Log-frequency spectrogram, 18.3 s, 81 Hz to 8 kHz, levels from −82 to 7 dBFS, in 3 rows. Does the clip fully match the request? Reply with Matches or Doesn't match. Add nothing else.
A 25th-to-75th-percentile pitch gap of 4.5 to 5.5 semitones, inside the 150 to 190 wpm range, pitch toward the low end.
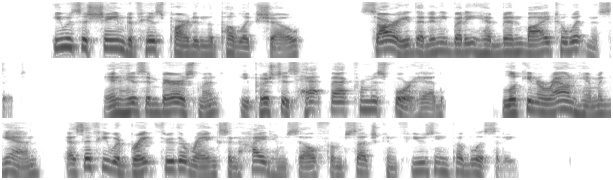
Matches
